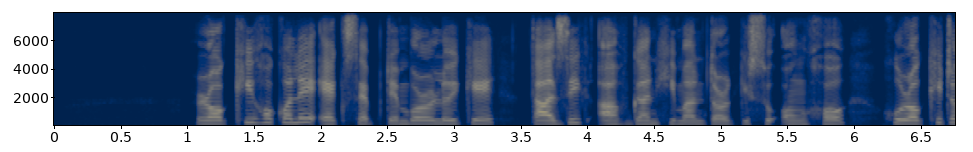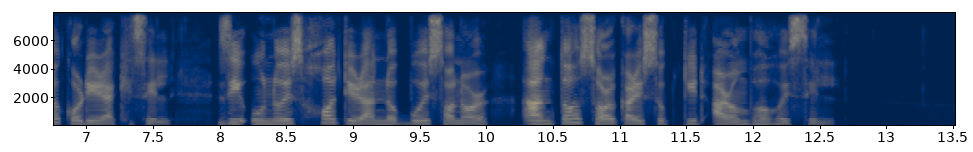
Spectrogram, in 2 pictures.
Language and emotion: Assamese, neutral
